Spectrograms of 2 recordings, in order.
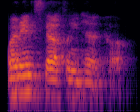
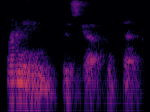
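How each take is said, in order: First: It is said clearly and confidently. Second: It is said meekly, with eyes looking down.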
